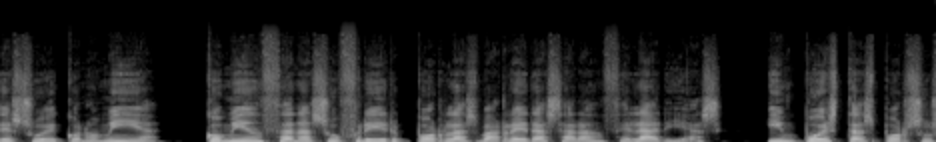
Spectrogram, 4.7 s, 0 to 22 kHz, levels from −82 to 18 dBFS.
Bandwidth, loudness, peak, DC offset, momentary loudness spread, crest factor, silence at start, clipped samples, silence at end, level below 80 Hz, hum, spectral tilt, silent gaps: 17 kHz; -20 LUFS; -4 dBFS; under 0.1%; 6 LU; 16 dB; 0 s; under 0.1%; 0 s; -66 dBFS; none; -5 dB/octave; none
